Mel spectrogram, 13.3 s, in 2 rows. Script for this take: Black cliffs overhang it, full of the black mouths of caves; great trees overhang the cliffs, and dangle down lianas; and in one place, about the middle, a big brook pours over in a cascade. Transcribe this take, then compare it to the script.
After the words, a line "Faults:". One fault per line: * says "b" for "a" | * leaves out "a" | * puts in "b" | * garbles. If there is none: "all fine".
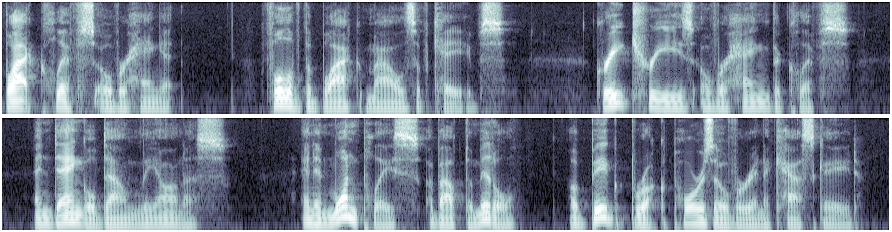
Black cliffs overhang it, full of the black mouths of caves; great trees overhang the cliffs, and dangle down lianas; and in one place, about the middle, a big brook pours over in a cascade.
Faults:
all fine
